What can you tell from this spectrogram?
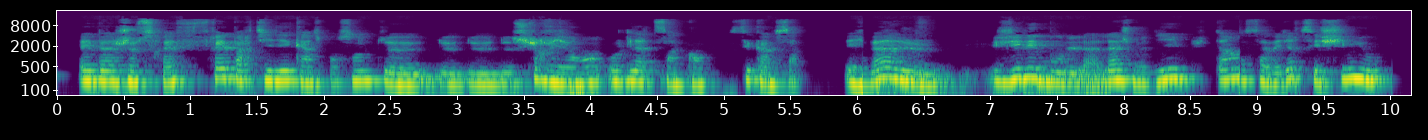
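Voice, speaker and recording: Speaking at a fairly slow pace, a woman has a medium pitch and a somewhat breathy voice. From Paris, France. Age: 30s. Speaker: cancer survivor. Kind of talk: testimony.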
